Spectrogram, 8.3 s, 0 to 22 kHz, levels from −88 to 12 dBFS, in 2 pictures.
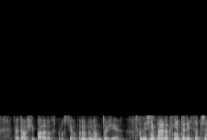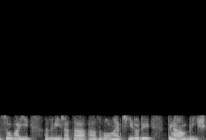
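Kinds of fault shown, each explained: G.729 codec: speech rebuilt from a vocal tract model, pitch predictor and sparse pulses, heard here as a plainly rough, synthetic texture with nothing above 3.8 kHz, fitting an 8 kbit/s VoIP codec; a plain low-pass would dull the top without that modelled buzz.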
